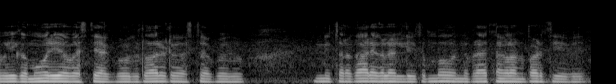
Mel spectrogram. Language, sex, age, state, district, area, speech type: Kannada, male, 30-45, Karnataka, Udupi, rural, spontaneous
